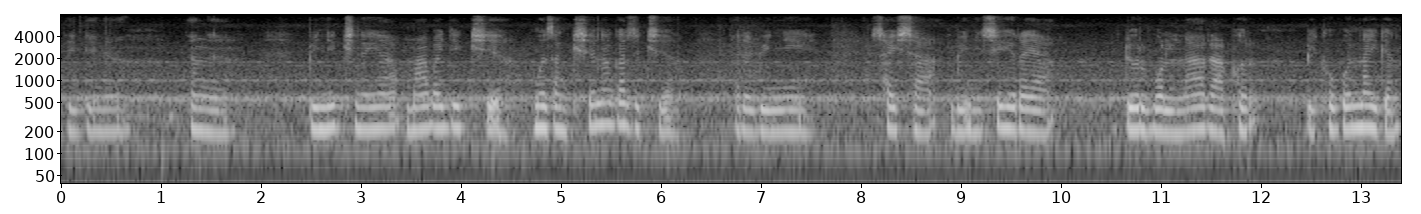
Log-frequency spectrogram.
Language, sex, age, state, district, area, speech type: Bodo, female, 18-30, Assam, Kokrajhar, rural, spontaneous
